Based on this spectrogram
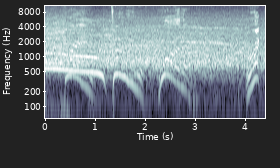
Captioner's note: crowd cheering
